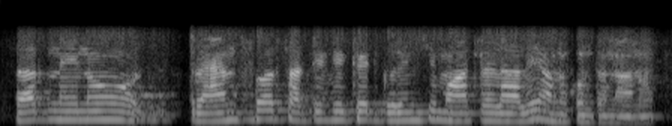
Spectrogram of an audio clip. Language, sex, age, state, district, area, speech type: Telugu, male, 18-30, Telangana, Nizamabad, urban, conversation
